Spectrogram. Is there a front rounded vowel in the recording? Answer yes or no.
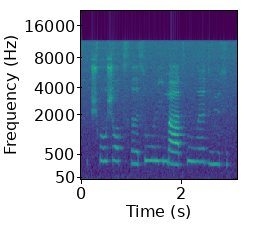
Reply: yes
